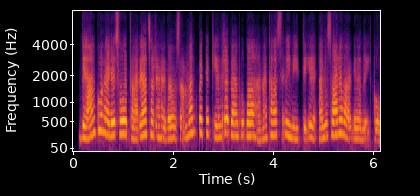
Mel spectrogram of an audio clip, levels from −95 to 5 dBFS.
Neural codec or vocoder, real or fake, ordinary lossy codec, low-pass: codec, 16 kHz, 0.5 kbps, FreqCodec, smaller model; fake; none; none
